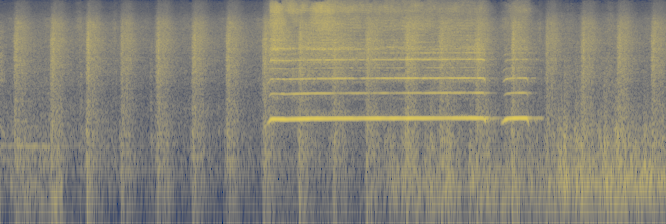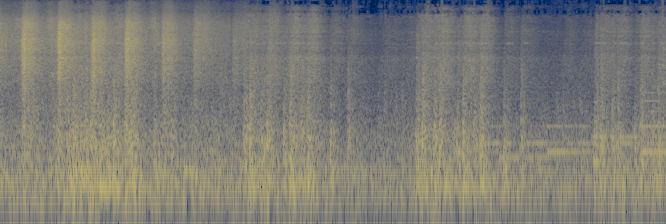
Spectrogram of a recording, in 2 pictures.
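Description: A steam whistle blows loudly for a few seconds amid rhythmic chuffing of a passing train, the rumble fading as it moves away.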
